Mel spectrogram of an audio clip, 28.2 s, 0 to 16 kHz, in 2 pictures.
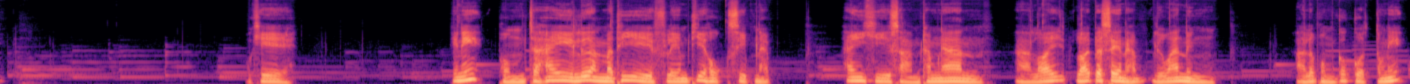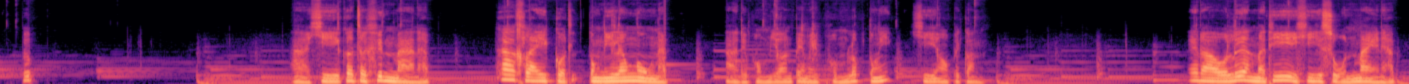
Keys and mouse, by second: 6.2-14.4 drag, 14.4 middle click, 15.2 click, 15.4-18.2 middle drag, 18.2-28.1 drag, 22.2 Delete.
